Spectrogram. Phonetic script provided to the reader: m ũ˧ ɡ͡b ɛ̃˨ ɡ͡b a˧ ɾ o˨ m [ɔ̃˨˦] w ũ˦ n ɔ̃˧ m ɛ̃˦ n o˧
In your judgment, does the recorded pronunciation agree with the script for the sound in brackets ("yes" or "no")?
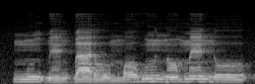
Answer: no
